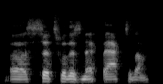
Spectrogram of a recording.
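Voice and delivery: ordinary talk, nothing marked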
